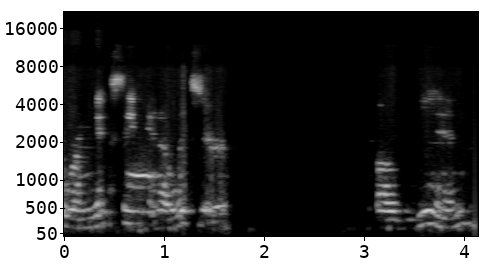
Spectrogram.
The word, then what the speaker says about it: yin: So here we're mixing an elixir of yin, rhymes with shin, yin energy.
